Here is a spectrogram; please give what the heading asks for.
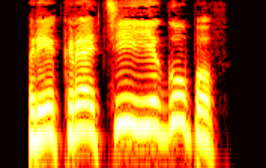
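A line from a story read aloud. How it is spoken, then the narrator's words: Men shouting. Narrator (Russian): закричали офицеры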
